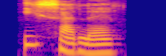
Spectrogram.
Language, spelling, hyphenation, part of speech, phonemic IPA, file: Greek, ήσανε, ή‧σα‧νε, verb, /ˈisane/, El-ήσανε.ogg
- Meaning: third-person plural imperfect of είμαι (eímai): "they were"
